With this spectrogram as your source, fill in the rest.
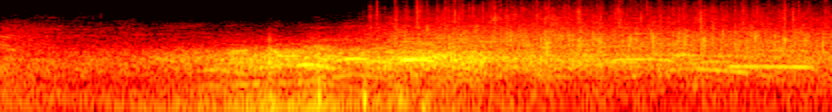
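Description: A large crowd cheers and roars in an open stadium.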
